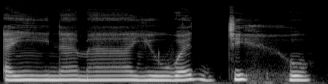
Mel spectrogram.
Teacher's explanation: ایک ہا ہے جس پر کوئی حرکہ نہیں ہے، اس کے بعد دوبارہ سے ہا آیا ہے اس پر ہے شدہ، تو یہ یہاں پر ادغام متماثل ہو رہا ہے ہا کا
